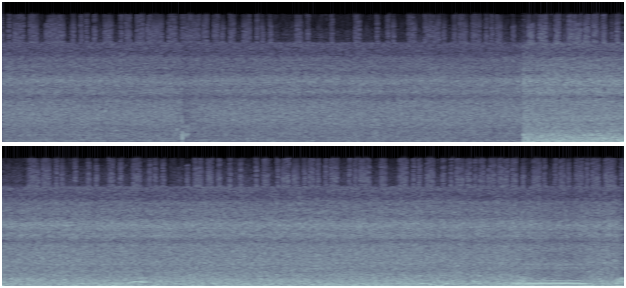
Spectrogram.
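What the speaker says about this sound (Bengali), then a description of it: "এই ঝর্ণা একটিবার দেখেন আপনারা নিজ চোখে দেখেন" Steady rushing roar of a waterfall in Bilaichhari, Rangamati, Bangladesh, that swells noticeably louder partway through, with a brief voice near the end.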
